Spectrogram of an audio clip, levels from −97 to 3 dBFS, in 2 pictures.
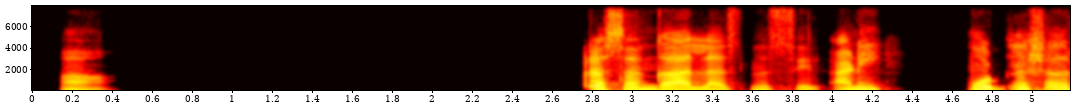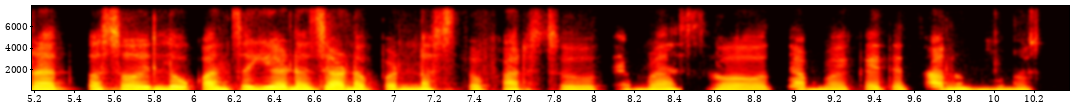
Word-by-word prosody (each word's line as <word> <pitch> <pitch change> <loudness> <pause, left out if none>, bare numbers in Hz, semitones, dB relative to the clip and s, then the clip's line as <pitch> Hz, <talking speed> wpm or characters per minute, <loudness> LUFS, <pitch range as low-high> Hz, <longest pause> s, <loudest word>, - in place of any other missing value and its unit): हां. 165 -7 -3 2.4
प्रसंग 220 -4 +5
आलाच 170 -6 +5
नसेल 155 -1 -5
आणि 250 +6 +4 0.5
मोठ्या 250 +1 +6
शहरात 255 -1 +4 0.2
कसं 245 -1 -1
आहे, 225 -1 +3
लोकांचं 215 0 +1
येणं-जाणं 205 -2 +2
पण 200 -2 -3
नसतं 190 0 -4
फारसं 170 -2 -5
त्यामुळे 215 +4 -5
असं, 195 -1 -4
त्यामुळे 205 0 -6
काही 205 -1 -6
त्याचा 195 +1 -7
अनुभव 165 -5 -4
नसतो. 145 - -8
200 Hz, 120 wpm, -23 LUFS, 185-225 Hz, 2.4 s, मोठ्या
